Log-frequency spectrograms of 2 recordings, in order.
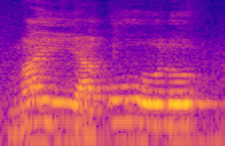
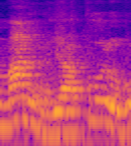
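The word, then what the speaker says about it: من يقول: Nah, cara bacanya itu dimasukkan dari man yang tadinya man yakulu jadi dimasukin mai. Jadi nunnya nggak dibaca, nun sukun ini nggak dibaca, jadinya mai yakulu, bukan man yakulu, bukan, tapi mai yakulu.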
